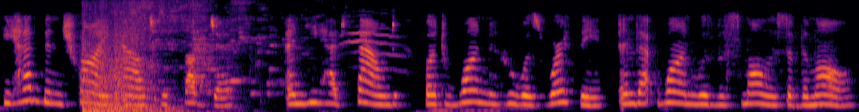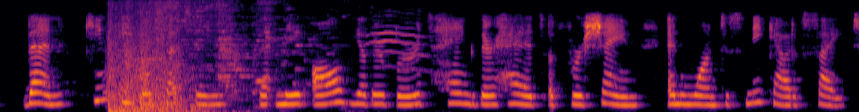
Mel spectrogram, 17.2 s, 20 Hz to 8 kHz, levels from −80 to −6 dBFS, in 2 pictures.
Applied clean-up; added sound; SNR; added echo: classical method log-MMSE.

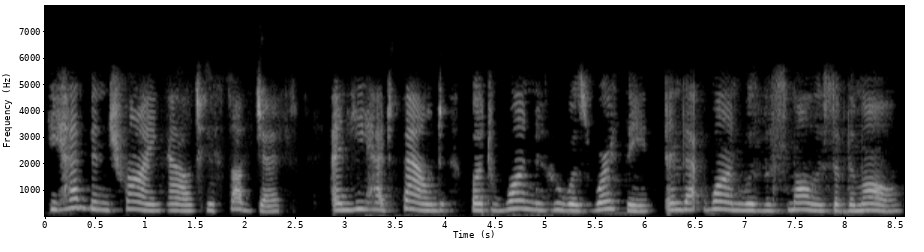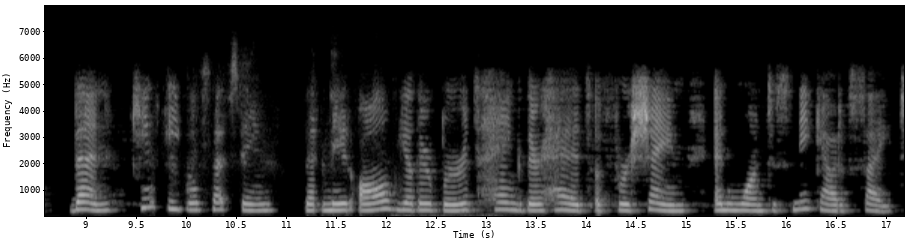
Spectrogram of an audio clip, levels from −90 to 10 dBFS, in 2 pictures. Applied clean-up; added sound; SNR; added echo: neural mask model Resemble Enhance denoiser.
